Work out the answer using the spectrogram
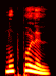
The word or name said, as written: ಮುಪ್ಪೊಳಲ್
